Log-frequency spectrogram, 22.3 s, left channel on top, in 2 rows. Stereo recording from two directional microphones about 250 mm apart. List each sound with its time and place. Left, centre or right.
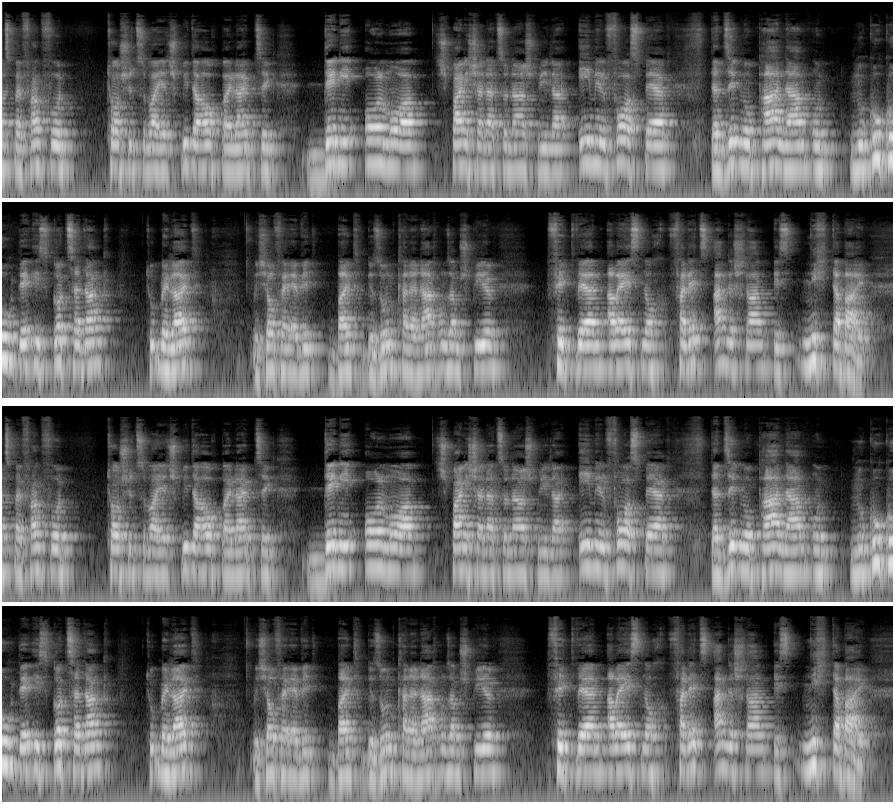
0.0 s a man's voice: centre
11.1 s a man's voice: centre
